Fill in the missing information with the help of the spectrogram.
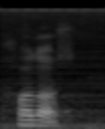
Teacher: el espíritu rudo mirando a la derecha, entonces hace que suene como una pequeña J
